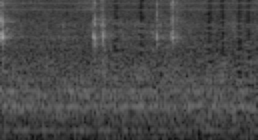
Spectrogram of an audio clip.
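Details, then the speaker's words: Dead HGST laptop hard drive, lid off in a caddy: faint irregular clicks, the click of death from erratic head movement because it can't read the platter, possibly from corrosion or fingerprints. "irregular head movement that shouldn't be happening but at least the head ah click of death it's got the click of death yep so why this happens is it can't read the platter"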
